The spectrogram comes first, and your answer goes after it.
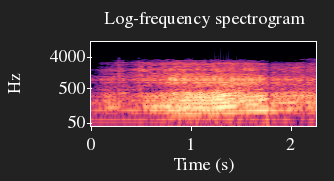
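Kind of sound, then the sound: vehicle, car engine driving off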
